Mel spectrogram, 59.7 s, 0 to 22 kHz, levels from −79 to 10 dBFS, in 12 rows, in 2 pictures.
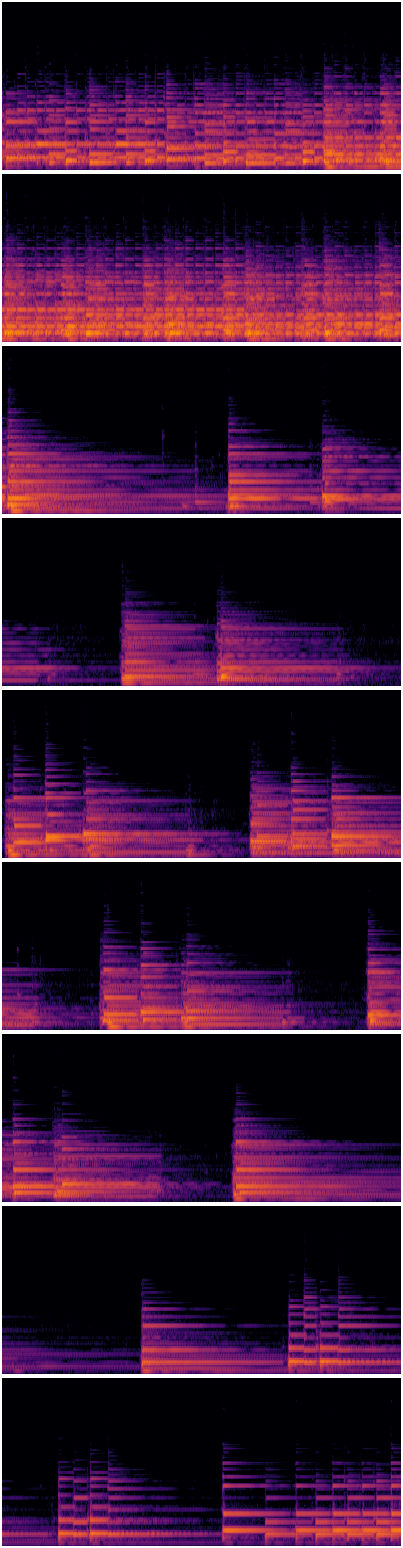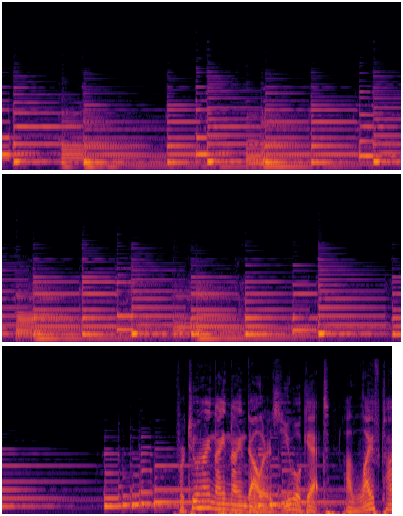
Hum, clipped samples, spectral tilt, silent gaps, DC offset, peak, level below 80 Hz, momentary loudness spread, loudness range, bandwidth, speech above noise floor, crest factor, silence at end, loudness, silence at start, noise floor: none; under 0.1%; -8.5 dB/octave; none; under 0.1%; -2 dBFS; -42 dBFS; 20 LU; 11 LU; 9.2 kHz; 41 dB; 20 dB; 0 s; -22 LUFS; 0 s; -59 dBFS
